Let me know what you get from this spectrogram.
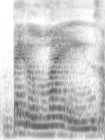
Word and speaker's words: betalains: Beetroots contain powerful anti-inflammatory compounds called beta beta lane, betalains, I think is how you how you say it.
